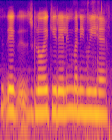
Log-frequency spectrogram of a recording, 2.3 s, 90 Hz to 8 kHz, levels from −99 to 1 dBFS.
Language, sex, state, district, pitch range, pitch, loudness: Hindi, female, Uttar Pradesh, Budaun, 215-225 Hz, 220 Hz, -17 LUFS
